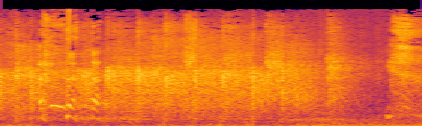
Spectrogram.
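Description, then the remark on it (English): Steady applause from a crowd, a dense wash of many hands clapping at once, with faint voices murmuring underneath. “Anybody that clapped also want to ask a question?”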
